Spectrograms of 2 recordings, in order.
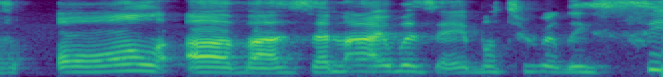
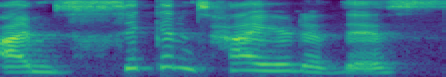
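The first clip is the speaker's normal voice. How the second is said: usual speaking voice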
